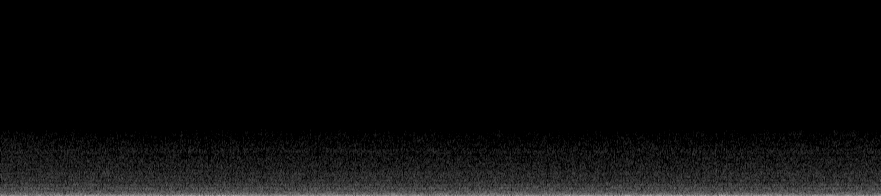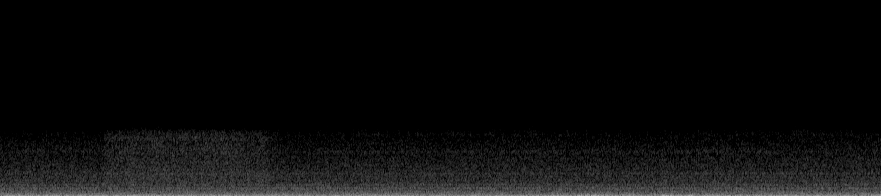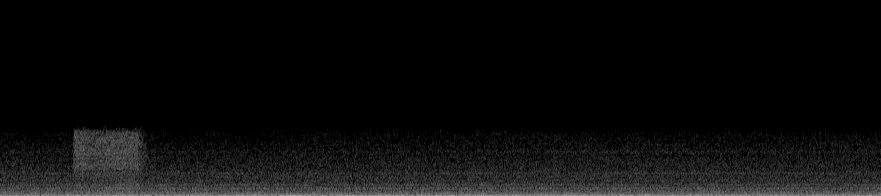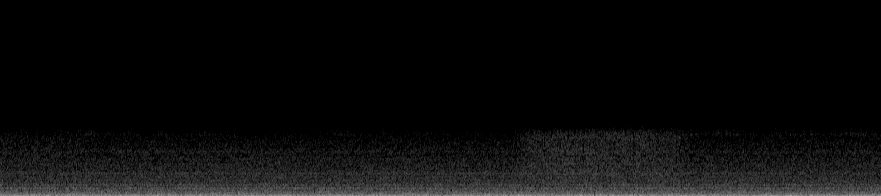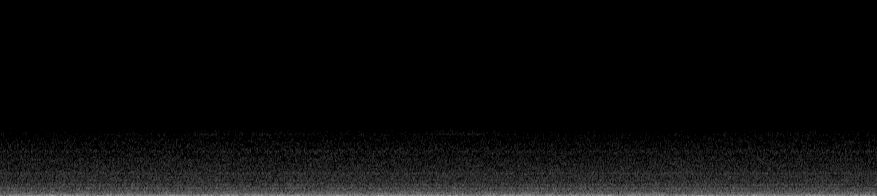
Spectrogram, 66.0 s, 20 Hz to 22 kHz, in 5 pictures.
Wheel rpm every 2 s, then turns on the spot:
0, 0, 0, 0, 0, 0, 0, 0, 0, 0, 0, 0, 0, 0, 0, 0, 0, 0, 0, 0, 0, 0, 0, 0, 0, 0, 0, 0, 0, 0, 0, 0, 0.
none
